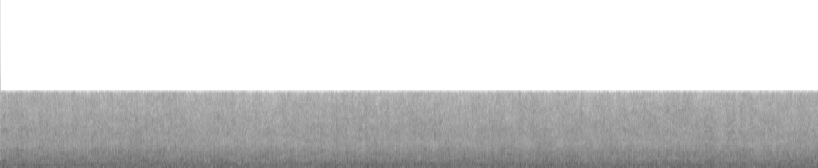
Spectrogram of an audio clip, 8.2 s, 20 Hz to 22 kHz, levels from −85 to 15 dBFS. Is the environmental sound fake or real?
fake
